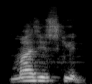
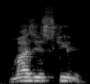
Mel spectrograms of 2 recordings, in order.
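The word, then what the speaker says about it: majuscules: Majuscule, S is silent. Lettre also, S is silent. Majuscule is silent.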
